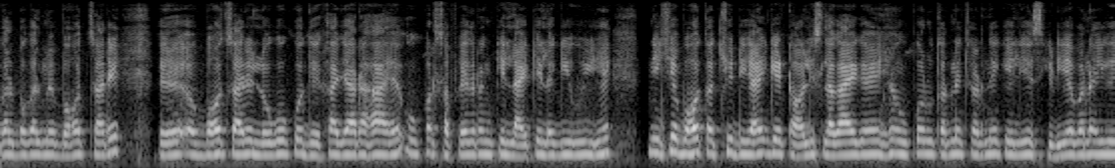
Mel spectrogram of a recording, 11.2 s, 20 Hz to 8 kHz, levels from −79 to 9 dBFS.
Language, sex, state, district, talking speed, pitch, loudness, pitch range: Hindi, male, West Bengal, Kolkata, 210 wpm, 185 Hz, -19 LUFS, 180-190 Hz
